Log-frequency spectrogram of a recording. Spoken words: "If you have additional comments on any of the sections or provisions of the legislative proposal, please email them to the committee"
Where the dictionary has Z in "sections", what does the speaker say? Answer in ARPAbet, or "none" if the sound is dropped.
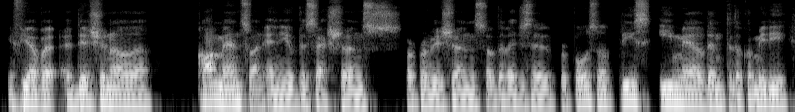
S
